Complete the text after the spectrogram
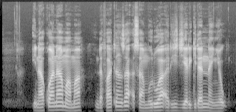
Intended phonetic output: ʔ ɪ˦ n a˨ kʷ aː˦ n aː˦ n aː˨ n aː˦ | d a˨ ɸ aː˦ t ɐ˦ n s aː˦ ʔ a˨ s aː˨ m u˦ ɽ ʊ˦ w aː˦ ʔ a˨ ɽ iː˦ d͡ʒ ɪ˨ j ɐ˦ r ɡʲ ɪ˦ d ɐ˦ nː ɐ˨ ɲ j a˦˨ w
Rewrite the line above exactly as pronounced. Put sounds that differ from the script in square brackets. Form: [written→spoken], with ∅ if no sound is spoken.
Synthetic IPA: ʔ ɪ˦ n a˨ kʷ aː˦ n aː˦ [n→m] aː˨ [n→m] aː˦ | d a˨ ɸ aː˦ t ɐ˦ n [s→z] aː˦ ʔ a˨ s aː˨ m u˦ ɽ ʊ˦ w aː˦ ʔ a˨ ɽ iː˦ d͡ʒ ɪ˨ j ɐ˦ r ɡʲ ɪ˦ d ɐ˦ nː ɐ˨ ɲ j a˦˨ w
